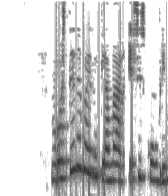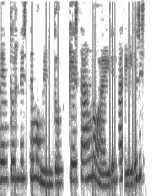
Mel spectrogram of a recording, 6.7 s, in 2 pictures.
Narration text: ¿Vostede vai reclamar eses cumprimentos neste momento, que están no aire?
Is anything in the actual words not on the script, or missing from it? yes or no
yes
